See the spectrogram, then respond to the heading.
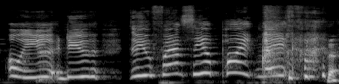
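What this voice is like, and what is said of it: Poorly imitated accent, switching dialects. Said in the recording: “I don't like it when people imitate my accent. ... it's not a good job. You kind of switched between different dialects there.”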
